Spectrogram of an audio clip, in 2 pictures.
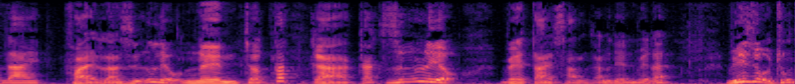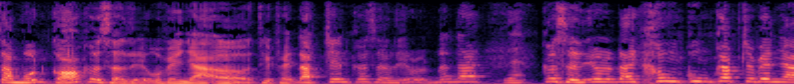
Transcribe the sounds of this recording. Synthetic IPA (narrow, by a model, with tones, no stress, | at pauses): ɗa˧j | faː˧˩jlaː˨˩zɨ̰˧˥lḭ˧˨ə˨wne˨˩nt͡ɕɔ˧t̪ə˦˥t̚kaː˧˩kaː˦˥k̚zɨ̰˧˥lḭ˧˨əw | ve˨˩t̪aː˨˩jsaː˧˩nɣa˨˦nli˨˩ənve˨˦ɗə˦˥t̚ | vi˨˦zṵ˧˨t͡ɕʊ˨˦ŋ͡mt̪aː˧mu˨˦ənkɔ˨˦kəː˧səː˧˩zɨ̰˧˥ə˧˩ve˨˩ɲaː˨˩ʔəː˧˩t̪ʰi˨˩faː˧˩jɗa˨˩t̚t͡ɕe˧nkəː˧səː˧˩zɨ̰˧˥ə˨wɗə˦˥t̚ɗaː˧jkəː˧səː˧˩zɨ̰˧˥˨ɗə˦˥t̚ɗaː˧jxə˧wŋ͡mkʊ˧ŋ͡mkə˦˥p̚t͡ɕɔ˧ɓe˧nɲaː˨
